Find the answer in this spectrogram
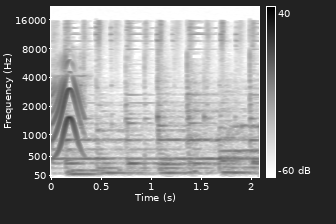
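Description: Background music, with a short, high-pitched cartoon-style meow sound effect right at the start that rises and then falls in pitch.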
